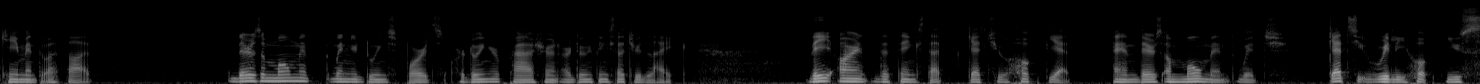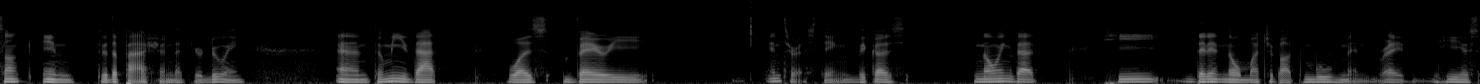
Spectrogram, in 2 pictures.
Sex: male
